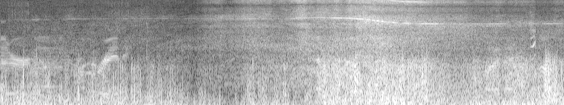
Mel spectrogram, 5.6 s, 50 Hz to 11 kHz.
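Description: A Freewing 80mm F-5 radio-controlled model jet flies in windy conditions, its steady whining rush rising and swelling over the few seconds against gusty wind noise on the microphone.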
